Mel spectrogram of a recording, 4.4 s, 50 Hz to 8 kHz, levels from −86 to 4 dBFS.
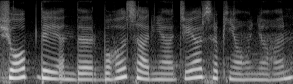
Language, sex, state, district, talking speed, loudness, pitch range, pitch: Punjabi, female, Punjab, Kapurthala, 135 wpm, -18 LUFS, 210-270 Hz, 230 Hz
